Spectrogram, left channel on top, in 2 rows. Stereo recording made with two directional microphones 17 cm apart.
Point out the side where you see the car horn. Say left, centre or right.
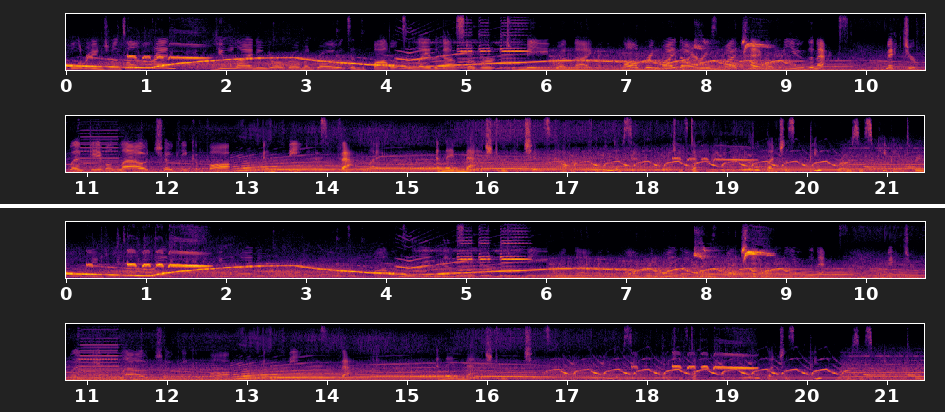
right.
